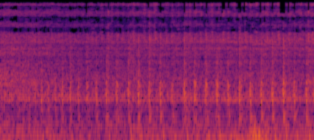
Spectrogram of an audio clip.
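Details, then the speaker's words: Honda Metropolitan scooter that sat and wouldn't start, idle screw turned all the way up and air partly choked: fast, slightly uneven idle just barely holding instead of dying. "see how it's starting to idle? Like it wasn't doing this at all earlier. So I'm almost to where it needs to be. So I got the idle turned all the way up, and then I'm playing with this, choking the air a little bit."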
